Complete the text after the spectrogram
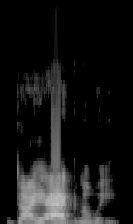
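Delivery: usual speaking voice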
